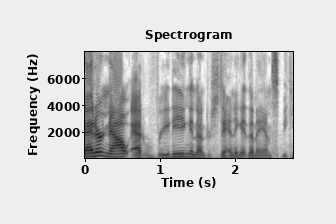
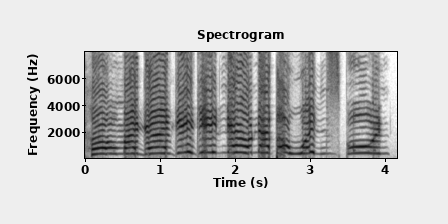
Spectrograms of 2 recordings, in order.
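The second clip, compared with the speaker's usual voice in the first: high, loud, drawn-out mock scream; mock-horrified wail; 12 dB louder, slower than usual. Joking with the chat about granny's discipline, high mock-horrified wail. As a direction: wail it at full volume in exaggerated dread. Mock horror at wooden spoon.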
